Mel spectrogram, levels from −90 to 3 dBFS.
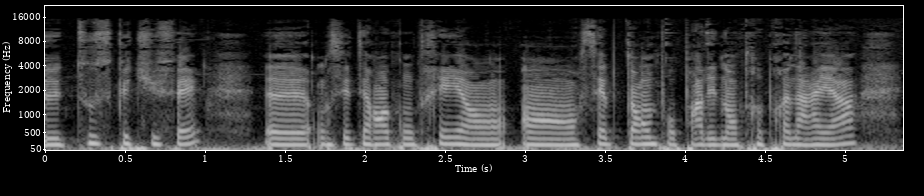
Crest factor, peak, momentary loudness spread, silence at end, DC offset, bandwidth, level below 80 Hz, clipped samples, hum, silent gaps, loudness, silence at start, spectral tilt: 12 dB; -14 dBFS; 4 LU; 0 s; under 0.1%; 15.5 kHz; -32 dBFS; under 0.1%; none; none; -26 LUFS; 0 s; -5.5 dB/octave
